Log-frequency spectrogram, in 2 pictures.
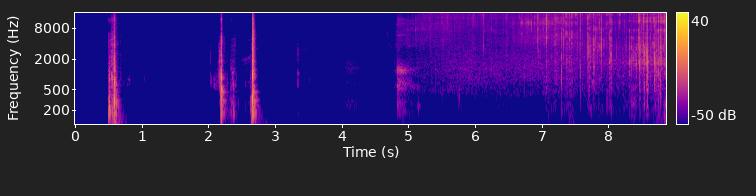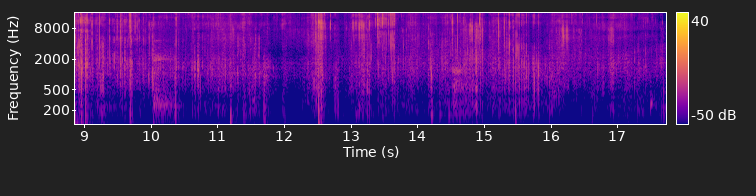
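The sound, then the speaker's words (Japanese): A few sharp isolated clicks, then a steady stretch of crackly, crunchy squishing as styrofoam-bead slime is kneaded right beside the ear, dense bursts of tiny pops swelling and fading with no talking. “今お耳のそばでくねまいしたのは発泡スチロールスライム。”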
